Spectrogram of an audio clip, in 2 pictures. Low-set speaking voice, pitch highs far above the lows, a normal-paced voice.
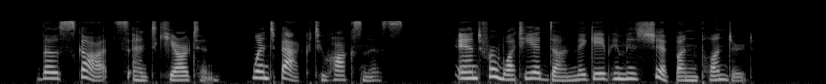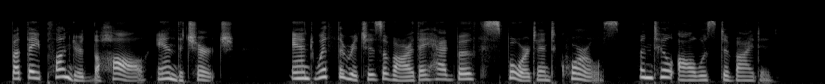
No: high, 225 Hz; wide, 6.1 semitones; average, 160 wpm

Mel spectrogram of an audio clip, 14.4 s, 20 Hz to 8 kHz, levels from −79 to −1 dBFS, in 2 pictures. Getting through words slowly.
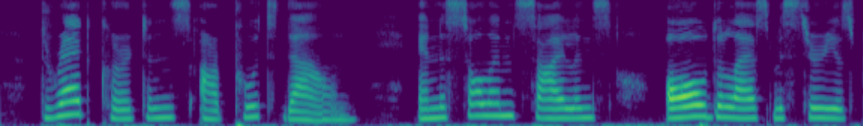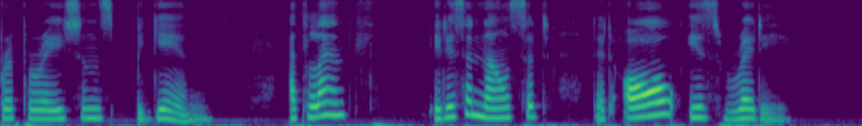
Yes: slow, 105 wpm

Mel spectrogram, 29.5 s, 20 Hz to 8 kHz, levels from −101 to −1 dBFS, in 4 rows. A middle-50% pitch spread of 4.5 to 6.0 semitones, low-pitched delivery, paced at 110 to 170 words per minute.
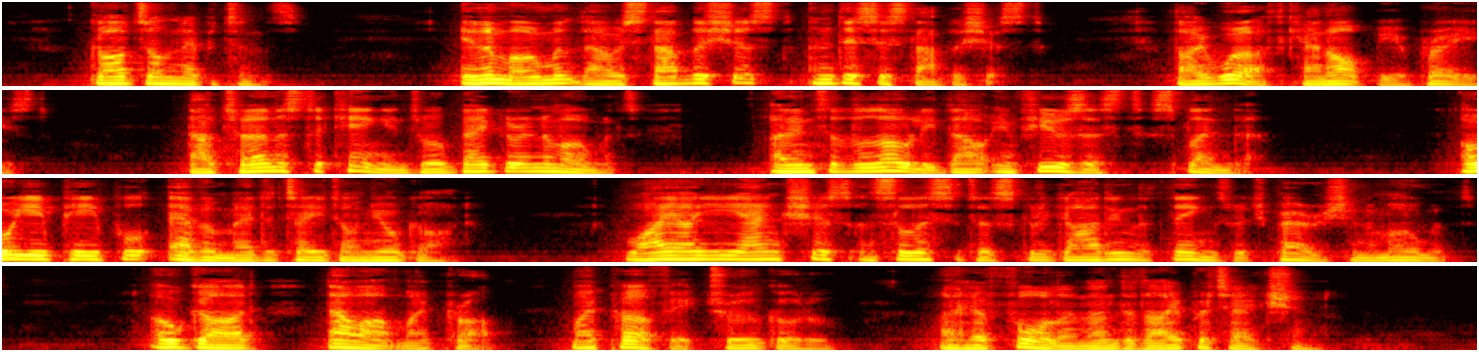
Yes: average, 5.1 semitones; low, 105 Hz; average, 140 wpm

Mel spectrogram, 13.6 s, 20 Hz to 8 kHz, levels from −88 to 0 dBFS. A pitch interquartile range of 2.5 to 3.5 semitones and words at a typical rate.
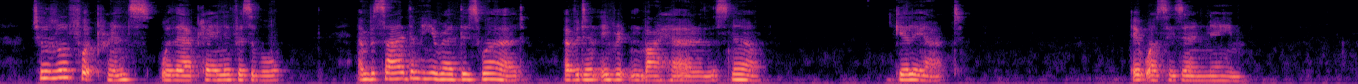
No: average, 2.8 semitones; slow, 120 wpm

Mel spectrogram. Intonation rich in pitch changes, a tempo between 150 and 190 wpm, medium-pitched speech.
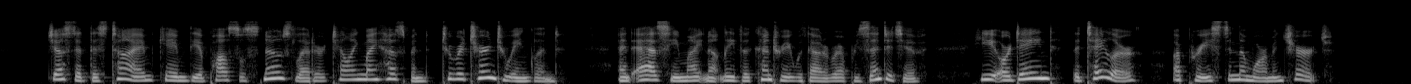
Yes: wide, 6.1 semitones; average, 155 wpm; medium, 180 Hz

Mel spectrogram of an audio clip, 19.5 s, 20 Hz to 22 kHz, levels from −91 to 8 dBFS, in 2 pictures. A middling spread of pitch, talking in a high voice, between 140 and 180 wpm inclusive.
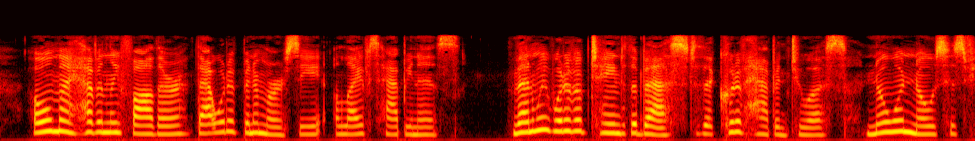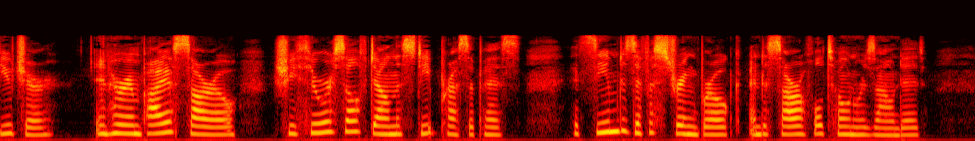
Yes: average, 3.6 semitones; high, 235 Hz; average, 165 wpm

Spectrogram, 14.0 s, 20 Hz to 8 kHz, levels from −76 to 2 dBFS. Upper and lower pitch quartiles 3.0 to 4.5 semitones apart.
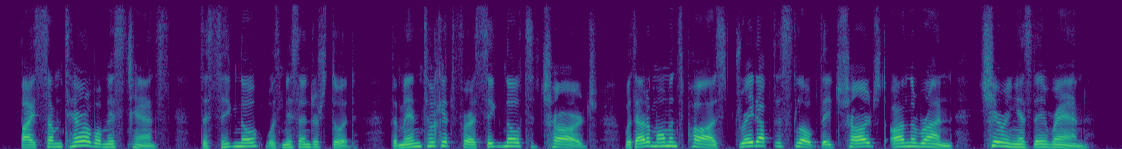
No: average, 5.2 semitones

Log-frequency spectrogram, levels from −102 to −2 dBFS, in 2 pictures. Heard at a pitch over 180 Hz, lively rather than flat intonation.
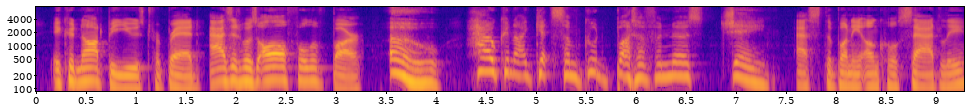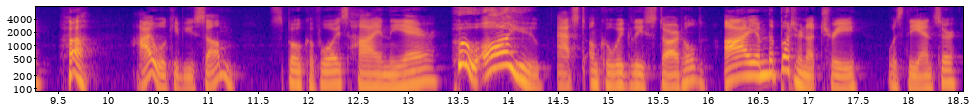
No: low, 130 Hz; wide, 7.2 semitones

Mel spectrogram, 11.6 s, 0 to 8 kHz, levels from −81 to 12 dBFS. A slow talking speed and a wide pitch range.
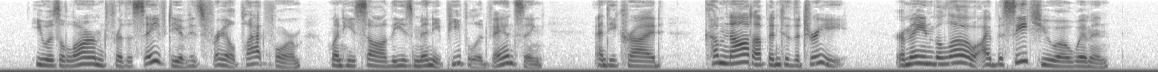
No: average, 170 wpm; wide, 5.7 semitones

